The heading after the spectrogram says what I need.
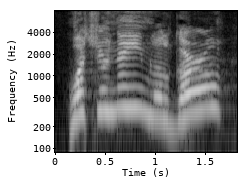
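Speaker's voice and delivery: loud, high, emphatic question; big fellow, acted loud; big man's voice. Big man questions girl.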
